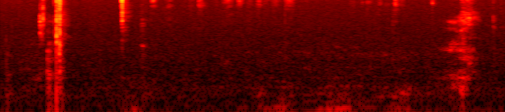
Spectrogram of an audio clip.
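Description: Pen scratching on paper while a math solution to a vector problem is written out, with a few sharp strokes and soft low thumps of the hand against the page, faint and close.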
